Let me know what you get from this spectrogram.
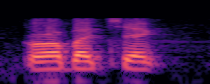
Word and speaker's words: Gorbachev: Gorbachev.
